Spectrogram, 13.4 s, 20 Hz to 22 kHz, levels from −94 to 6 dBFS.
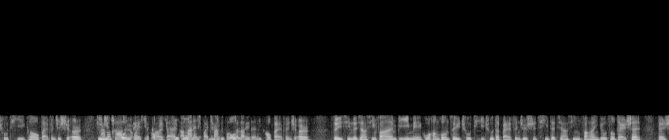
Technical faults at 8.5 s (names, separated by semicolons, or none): iLBC codec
